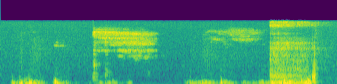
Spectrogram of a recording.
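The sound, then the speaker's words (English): A belch: low, gurgling rumbles in several uneven bursts, swelling into a louder, raspier burst at the end, fairly loud with no talking. “Take it right and a belch and say, right then, what's for breakfast?”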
